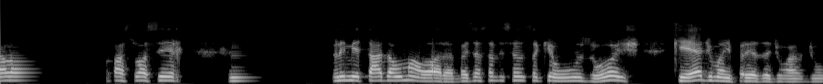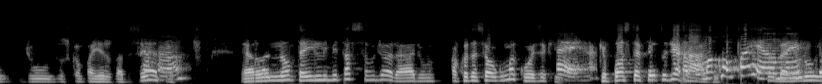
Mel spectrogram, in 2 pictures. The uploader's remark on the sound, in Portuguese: Gravação com problemas técnicos. A gravação sofreu intercorrências, entretanto, por ser possível captar a mensagem transmitida pela palestrante optamos por disponibilizar com as falhas.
